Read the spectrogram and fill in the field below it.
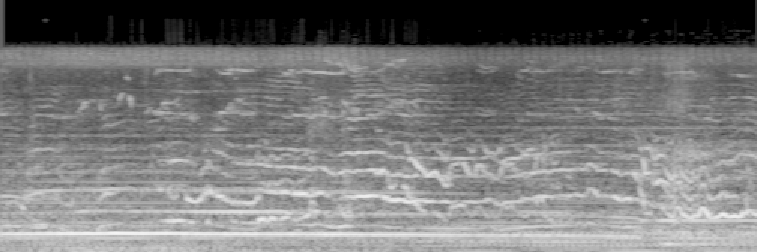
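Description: A chorus of wolves howling together, several long wavering voices rising and falling over one another, loud and continuous for the whole stretch with no talking.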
